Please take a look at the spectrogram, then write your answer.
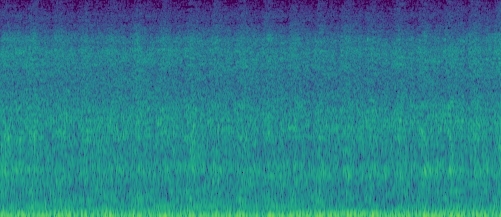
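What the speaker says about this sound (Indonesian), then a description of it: "sekarang kita manasin si Subaru WRX STI hatchback manual AWD pastinya, dan turbo" Subaru WRX STI hatchback with a manual gearbox, AWD and a turbocharged engine warming up at idle, a steady loud close burbling drone with an even low pulse throughout.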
